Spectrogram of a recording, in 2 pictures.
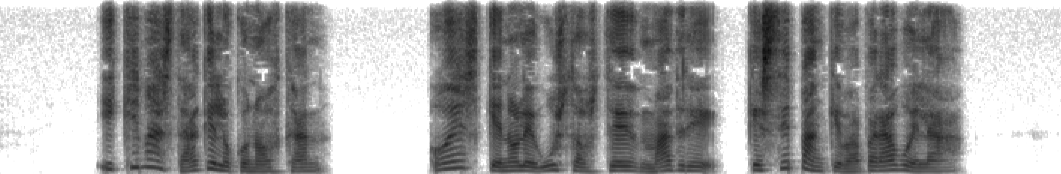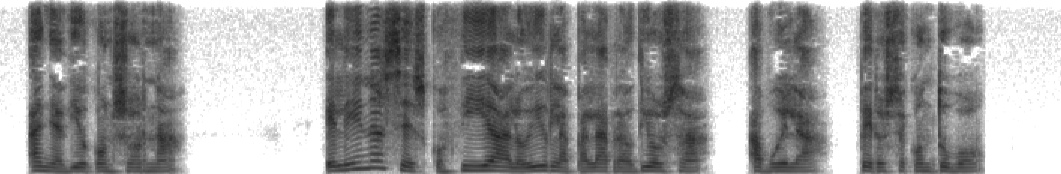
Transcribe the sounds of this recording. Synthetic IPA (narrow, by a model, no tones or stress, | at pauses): ike̞mazðake̞lo̞ko̞no̞θkan | o̞e̞ske̞no̞le̞ɣ̞ust̪aust̪e̞ðmaðɾe̞ke̞se̞paŋke̞βapaɾaːβwe̞la | aɲaðjo̞ko̞nso̞ɾna | e̞le̞nase̞ːsko̞θiaːlo̞iɾlapalaβɾao̞ðjo̞sa | aβwe̞la | pe̞ɾo̞se̞ko̞nt̪uβo̞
